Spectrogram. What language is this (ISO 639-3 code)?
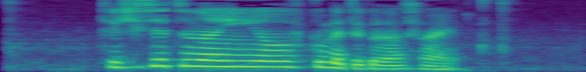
jpn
